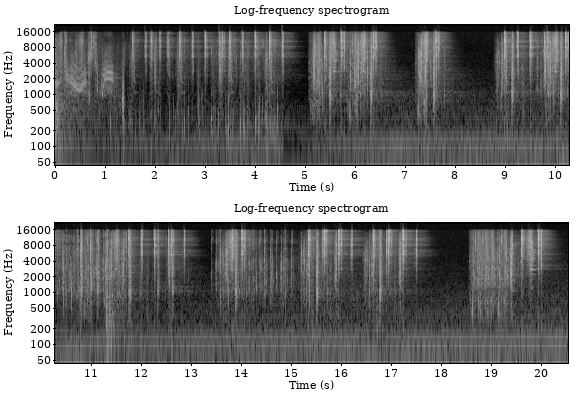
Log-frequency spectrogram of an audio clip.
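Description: A knife twirls with quick metallic clicks.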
